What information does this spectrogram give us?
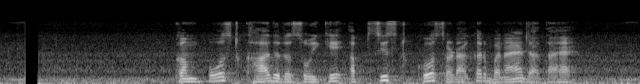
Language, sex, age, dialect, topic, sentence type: Hindi, male, 41-45, Hindustani Malvi Khadi Boli, agriculture, statement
